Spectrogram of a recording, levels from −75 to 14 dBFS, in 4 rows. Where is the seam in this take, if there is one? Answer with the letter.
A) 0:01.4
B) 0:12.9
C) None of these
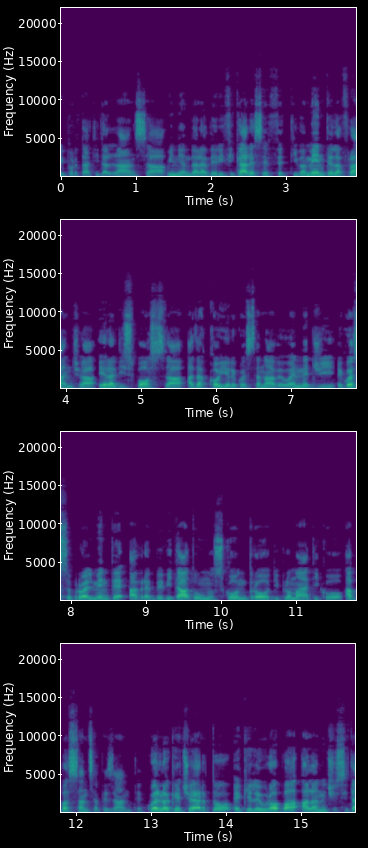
A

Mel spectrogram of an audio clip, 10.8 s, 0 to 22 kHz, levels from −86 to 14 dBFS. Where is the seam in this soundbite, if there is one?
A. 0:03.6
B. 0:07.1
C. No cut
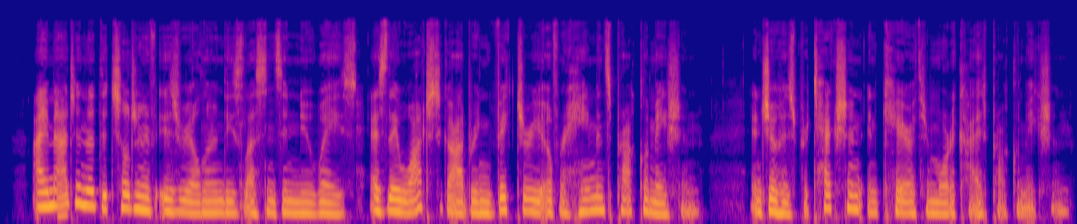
A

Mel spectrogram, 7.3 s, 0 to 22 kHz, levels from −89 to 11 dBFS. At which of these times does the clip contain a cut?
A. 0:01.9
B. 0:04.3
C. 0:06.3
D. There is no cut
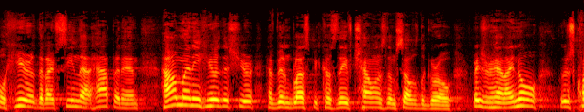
D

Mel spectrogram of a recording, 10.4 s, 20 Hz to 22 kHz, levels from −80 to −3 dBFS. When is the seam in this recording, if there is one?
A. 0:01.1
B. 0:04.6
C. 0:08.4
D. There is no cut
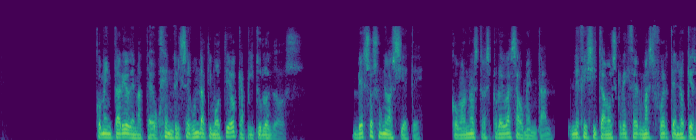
D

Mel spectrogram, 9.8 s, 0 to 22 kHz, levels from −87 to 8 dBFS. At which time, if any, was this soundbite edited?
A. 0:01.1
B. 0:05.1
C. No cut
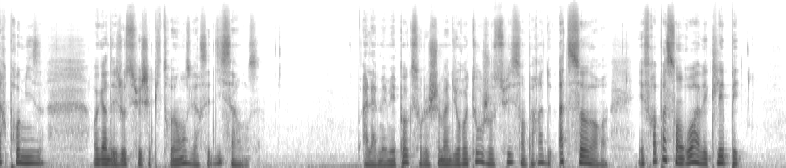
C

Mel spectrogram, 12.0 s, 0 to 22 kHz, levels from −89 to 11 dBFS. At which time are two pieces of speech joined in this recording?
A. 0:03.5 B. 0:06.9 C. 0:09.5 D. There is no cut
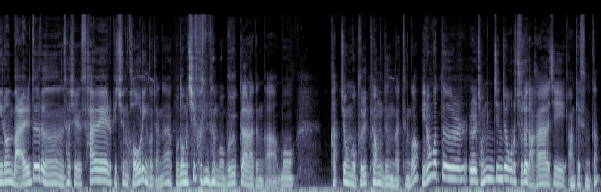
A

